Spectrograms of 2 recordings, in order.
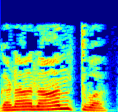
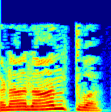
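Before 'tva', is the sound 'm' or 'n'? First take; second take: n; n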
